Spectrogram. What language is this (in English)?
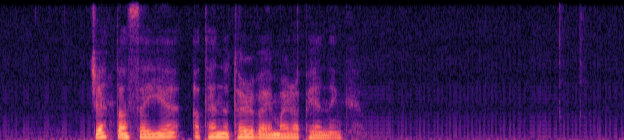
Faroese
